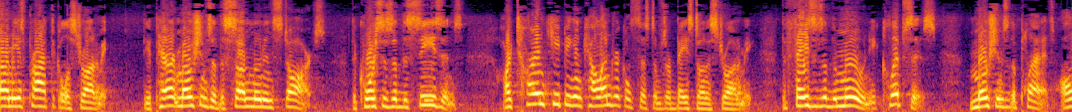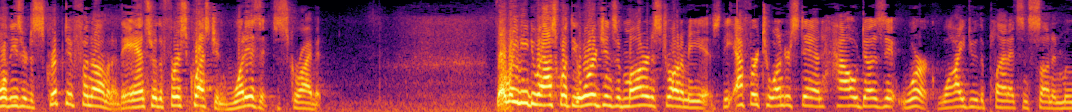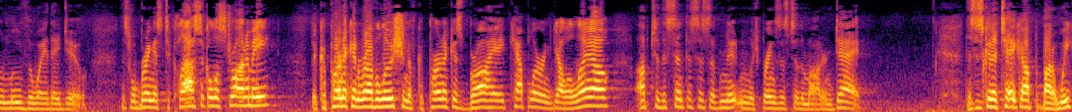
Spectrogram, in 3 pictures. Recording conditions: large echoing room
